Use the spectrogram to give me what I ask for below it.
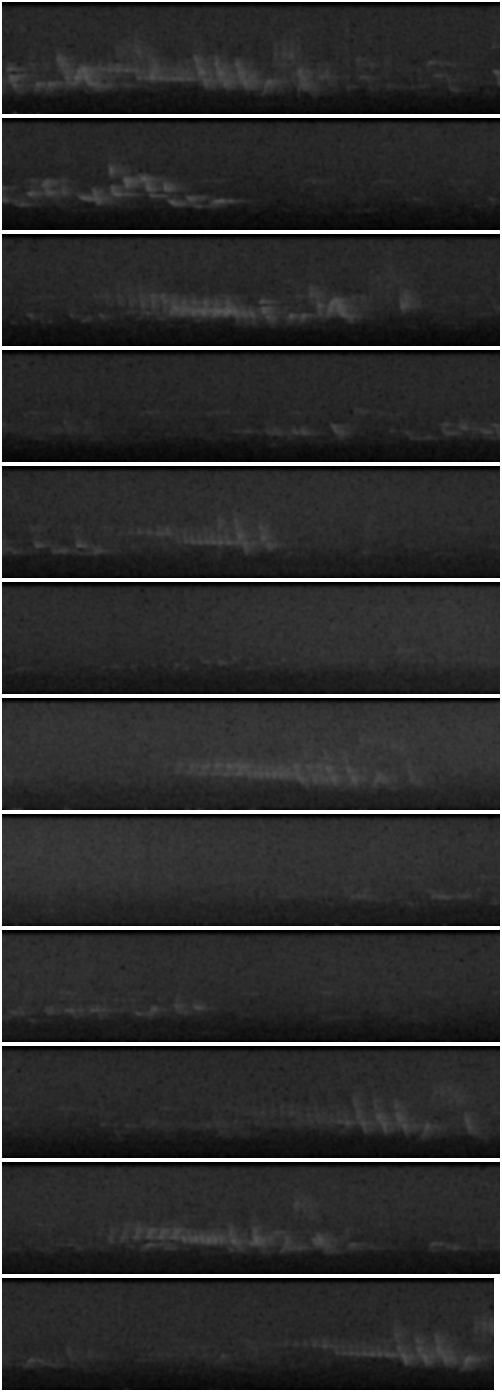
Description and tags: Forest ambience
Taken on a summer day at Dobogókő in the forest.
Forest, wood, Dobogok, birds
